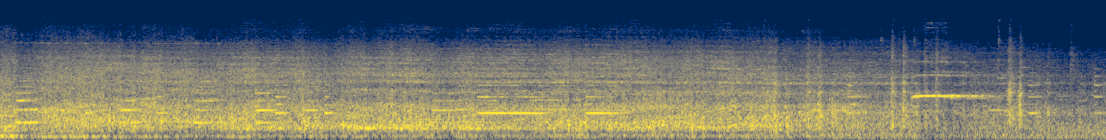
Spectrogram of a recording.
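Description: A passing train roars and clatters close by.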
